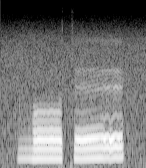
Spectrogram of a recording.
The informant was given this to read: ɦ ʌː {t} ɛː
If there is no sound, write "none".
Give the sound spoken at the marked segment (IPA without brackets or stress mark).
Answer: t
